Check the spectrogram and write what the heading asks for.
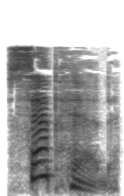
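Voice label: "saphead", British English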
